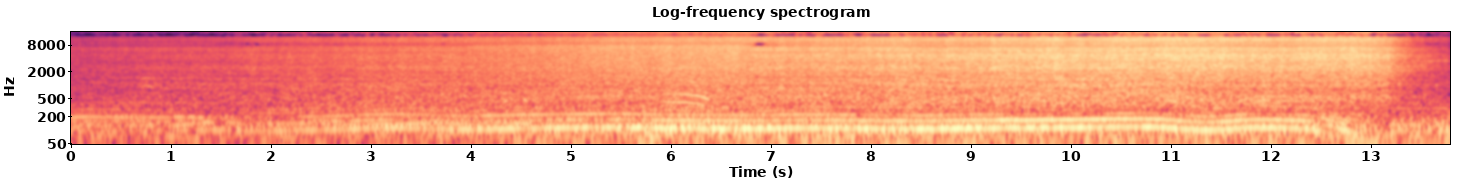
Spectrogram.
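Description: A side-by-side engine roars loudly through deep mud.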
